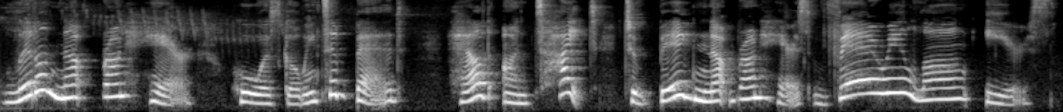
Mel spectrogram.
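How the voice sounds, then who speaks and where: A woman's voice: sits high, big pitch swings, drawn-out words, darkish tone. A woman hosting a storytime for children, reading aloud expressively with sing-song emphasis.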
